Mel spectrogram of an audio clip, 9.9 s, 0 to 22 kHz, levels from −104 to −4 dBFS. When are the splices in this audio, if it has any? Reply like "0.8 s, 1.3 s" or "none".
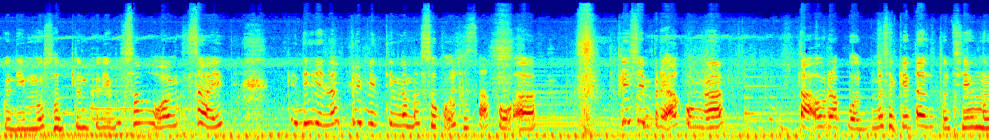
none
